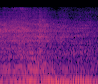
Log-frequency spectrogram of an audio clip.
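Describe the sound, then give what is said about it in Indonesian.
A motorcycle engine drones past, its low rumble swelling louder around the middle before easing slightly, with no talking over it. “itu suara motor tadi kedengeran gak?”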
